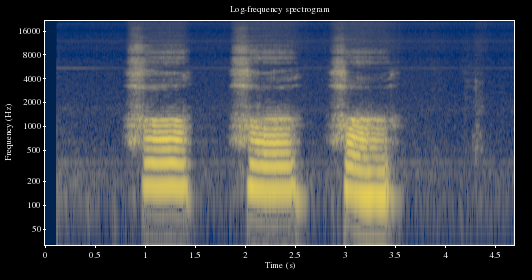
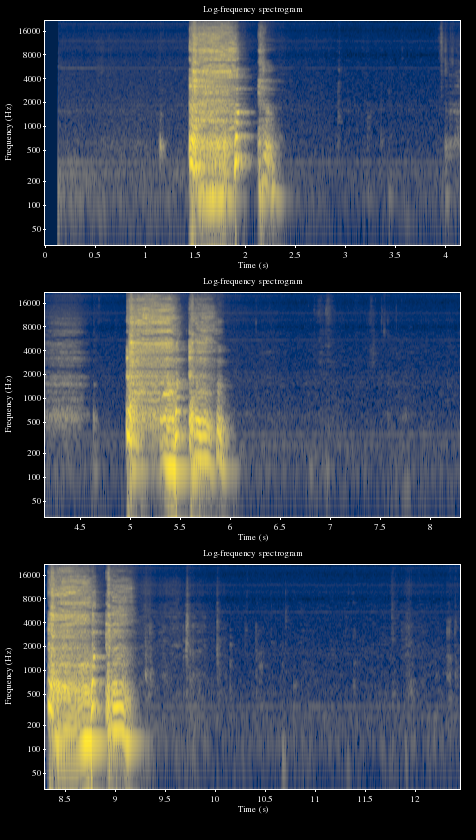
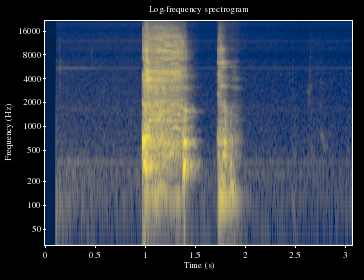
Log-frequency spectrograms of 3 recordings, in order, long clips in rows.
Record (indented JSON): {
  "exhalation_length": "4.7 s",
  "exhalation_amplitude": 12561,
  "exhalation_signal_mean_std_ratio": 0.55,
  "three_cough_length": "12.5 s",
  "three_cough_amplitude": 32768,
  "three_cough_signal_mean_std_ratio": 0.34,
  "cough_length": "3.1 s",
  "cough_amplitude": 31022,
  "cough_signal_mean_std_ratio": 0.32,
  "survey_phase": "beta (2021-08-13 to 2022-03-07)",
  "age": "45-64",
  "gender": "Female",
  "wearing_mask": "No",
  "symptom_cough_any": true,
  "symptom_change_to_sense_of_smell_or_taste": true,
  "symptom_onset": "5 days",
  "smoker_status": "Ex-smoker",
  "respiratory_condition_asthma": false,
  "respiratory_condition_other": false,
  "recruitment_source": "Test and Trace",
  "submission_delay": "2 days",
  "covid_test_result": "Positive",
  "covid_test_method": "RT-qPCR"
}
